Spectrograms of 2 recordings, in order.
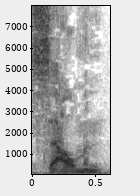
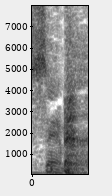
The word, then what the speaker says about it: salmon: I have a couple of friends that call it salmon. I'm like, no, it's salmon. The L is silent.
